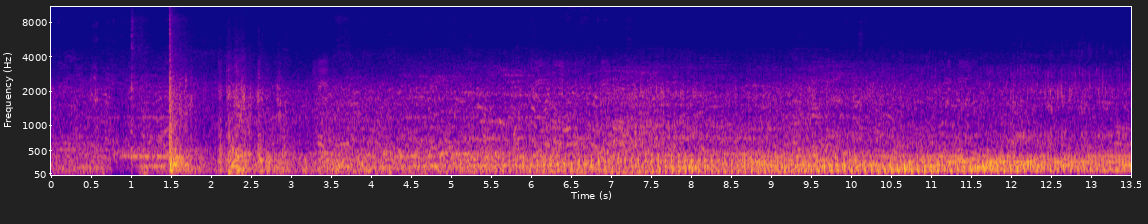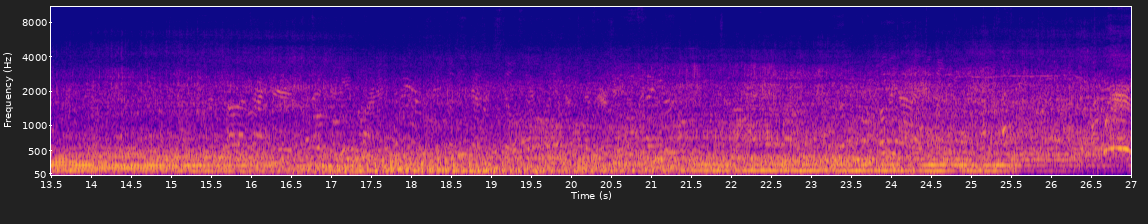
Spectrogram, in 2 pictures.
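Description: A loud bang about one and a half seconds in and a smaller one just after, then a steady heavy engine drone that builds over the next several seconds and holds.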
